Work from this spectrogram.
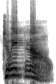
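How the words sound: It is spoken in an American English accent. "ये मैंने American accent में बोला"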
